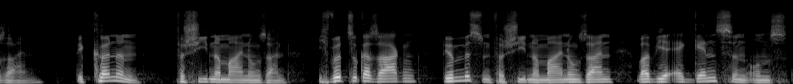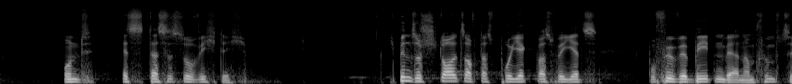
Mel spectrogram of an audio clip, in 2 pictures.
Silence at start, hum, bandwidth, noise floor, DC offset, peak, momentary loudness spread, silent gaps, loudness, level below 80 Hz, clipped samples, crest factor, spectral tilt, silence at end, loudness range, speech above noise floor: 0 s; none; 14.5 kHz; -72 dBFS; under 0.1%; -6 dBFS; 14 LU; none; -25 LUFS; -56 dBFS; under 0.1%; 20 dB; -7 dB/octave; 0 s; 6 LU; 49 dB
